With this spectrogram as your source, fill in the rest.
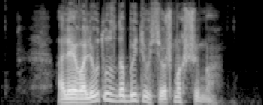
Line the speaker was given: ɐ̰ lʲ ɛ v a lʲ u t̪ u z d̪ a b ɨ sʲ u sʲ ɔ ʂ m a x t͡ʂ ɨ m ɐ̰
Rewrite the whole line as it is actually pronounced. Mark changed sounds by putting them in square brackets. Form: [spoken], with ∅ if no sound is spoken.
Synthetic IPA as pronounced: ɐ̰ lʲ ɛ v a lʲ u t̪ u z d̪ a b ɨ [t͡sʲ] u sʲ ɔ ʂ m a x t͡ʂ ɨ m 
